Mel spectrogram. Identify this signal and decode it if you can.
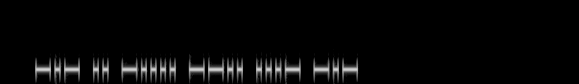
Morse code, heard as a keyed tone, about 25 wpm, 700 Hz. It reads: KI6ZVK
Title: USA Call Signs - 6 Characters - Repeated 3x - 25wpm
